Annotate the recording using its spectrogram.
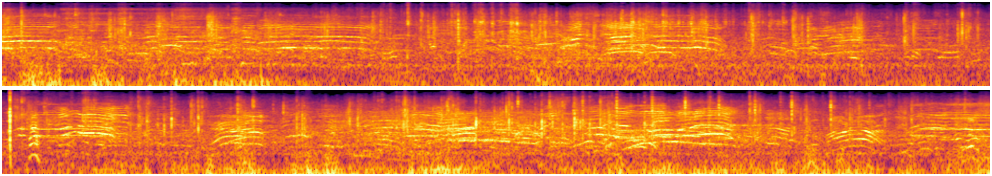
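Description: High-pitched voices of softball players and spectators calling and chattering across the field throughout, over a steady low rumble. A single sharp knock comes about ten seconds in.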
